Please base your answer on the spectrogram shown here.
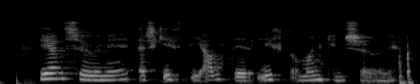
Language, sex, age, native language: Icelandic, female, 15, Icelandic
